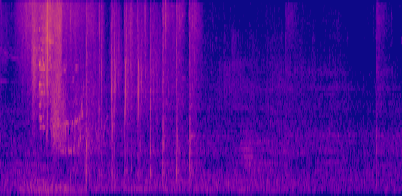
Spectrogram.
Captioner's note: footsteps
